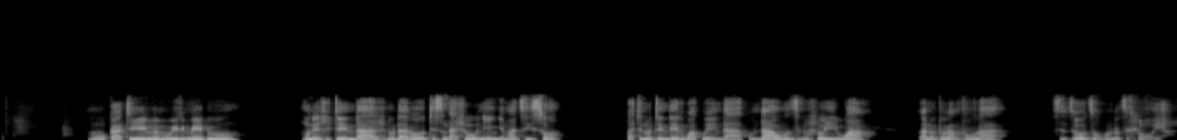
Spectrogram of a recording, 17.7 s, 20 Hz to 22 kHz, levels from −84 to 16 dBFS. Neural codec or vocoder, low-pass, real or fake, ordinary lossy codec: autoencoder, 48 kHz, 32 numbers a frame, DAC-VAE, trained on Japanese speech; 7.2 kHz; fake; MP3, 64 kbps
